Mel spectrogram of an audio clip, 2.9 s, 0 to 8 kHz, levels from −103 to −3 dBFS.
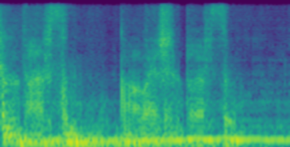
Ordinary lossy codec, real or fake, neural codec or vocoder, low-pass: none; fake; codec, 16 kHz in and 24 kHz out, 0.6 kbps, FireRedTTS-2 codec; 7.2 kHz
